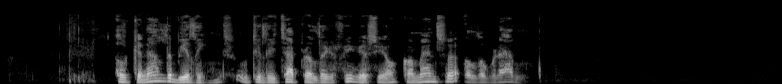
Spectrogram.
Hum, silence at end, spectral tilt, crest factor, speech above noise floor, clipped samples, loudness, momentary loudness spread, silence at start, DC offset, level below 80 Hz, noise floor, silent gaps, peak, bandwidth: none; 2.65 s; -6 dB/octave; 22 dB; 50 dB; under 0.1%; -23 LUFS; 14 LU; 1.15 s; under 0.1%; -50 dBFS; -73 dBFS; none; -4 dBFS; 11.5 kHz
